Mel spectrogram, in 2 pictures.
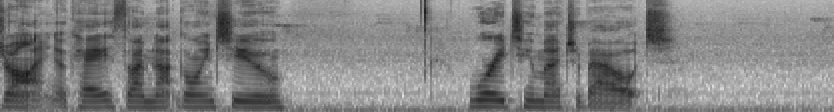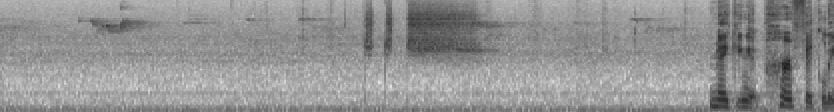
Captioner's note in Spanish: pausa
